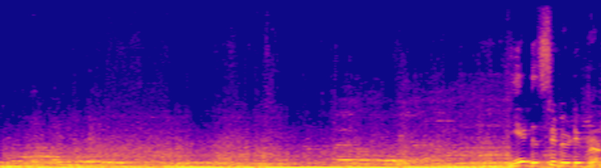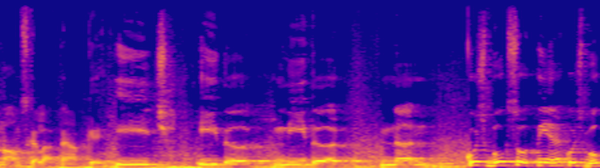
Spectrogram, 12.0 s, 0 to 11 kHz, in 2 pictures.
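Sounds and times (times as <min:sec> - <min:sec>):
loud low rumble: 0:00.0 - 0:10.6.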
